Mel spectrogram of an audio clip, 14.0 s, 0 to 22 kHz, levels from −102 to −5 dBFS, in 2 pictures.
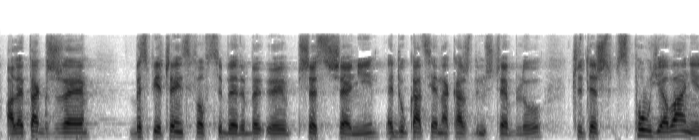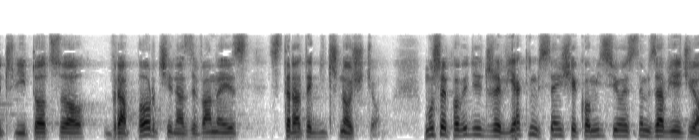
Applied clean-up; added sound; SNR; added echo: none; none; none; none.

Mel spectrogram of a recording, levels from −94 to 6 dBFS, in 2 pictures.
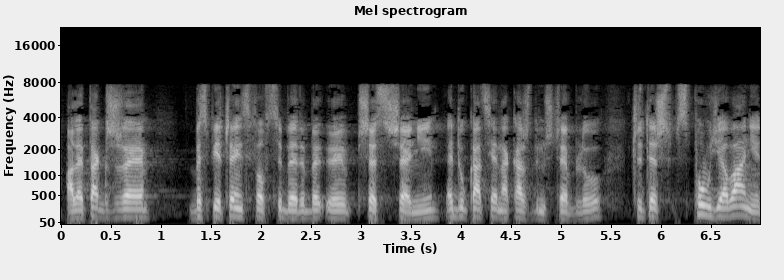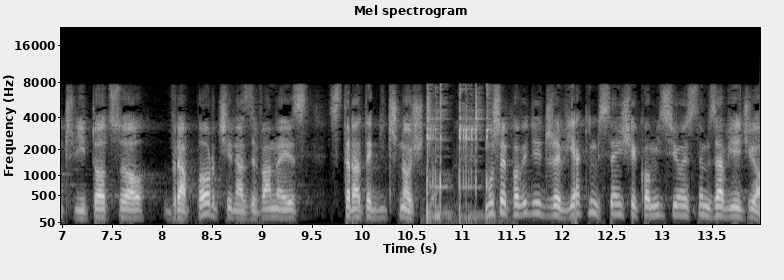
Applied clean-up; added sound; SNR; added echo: none; Fart; 6 dB; none.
